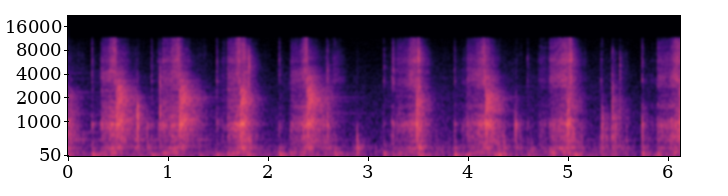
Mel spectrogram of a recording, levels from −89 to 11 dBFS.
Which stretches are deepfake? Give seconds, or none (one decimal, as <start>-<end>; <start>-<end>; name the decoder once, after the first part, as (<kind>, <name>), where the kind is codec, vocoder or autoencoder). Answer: 0.0-0.7 (vocoder, BigVGAN v2); 3.0-4.0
